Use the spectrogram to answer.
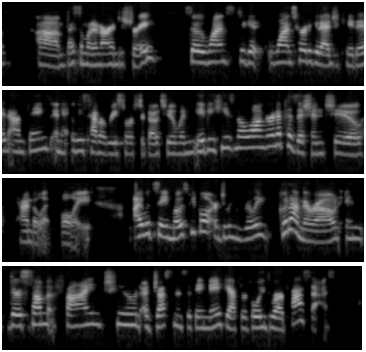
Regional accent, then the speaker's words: North Shore of Chicago, Illinois, United States; I grew up on the North Shore of Chicago, very affluent suburbs

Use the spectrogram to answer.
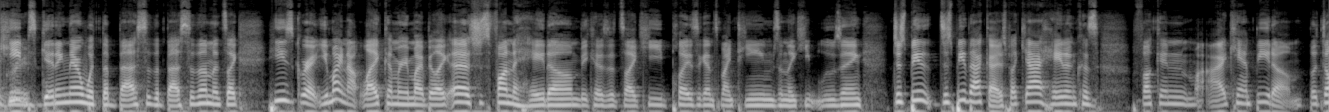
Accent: Buffalo, New York, United States; I'm from Buffalo, New York.

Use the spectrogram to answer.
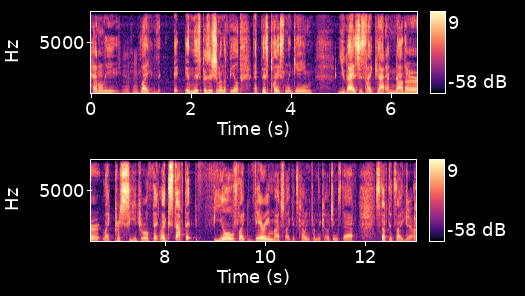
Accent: Denver, Colorado, United States; I was raised in Denver, in Colorado

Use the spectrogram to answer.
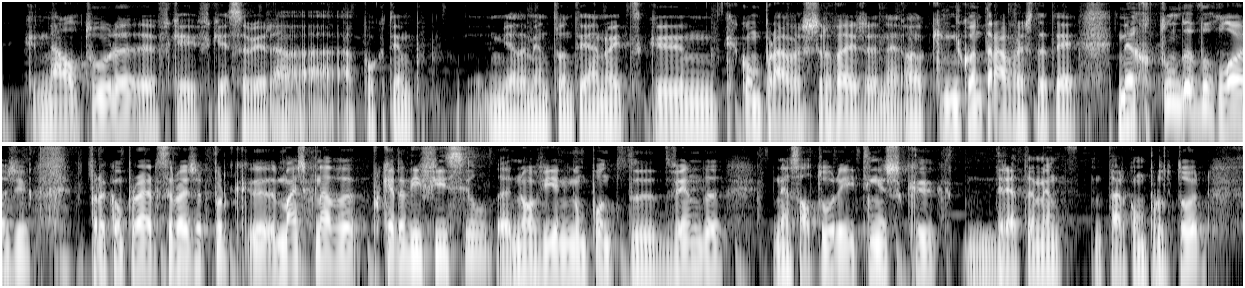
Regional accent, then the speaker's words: Portugal; nós enquanto portugueses

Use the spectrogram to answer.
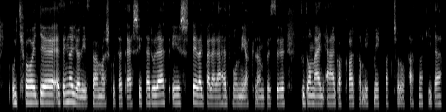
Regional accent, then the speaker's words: Vas, Hungary; én az őrség mellett egy kis falucskában nőttem fel

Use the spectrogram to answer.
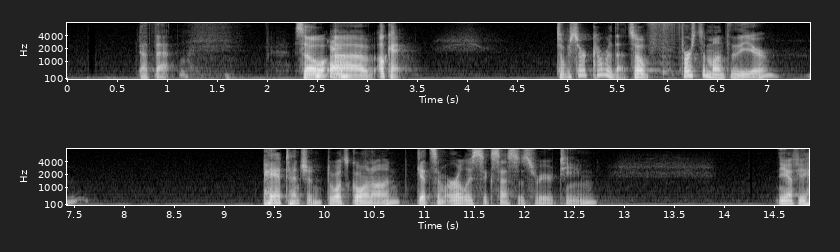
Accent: Midwest, United States; I grew up in the Midwest.

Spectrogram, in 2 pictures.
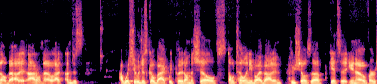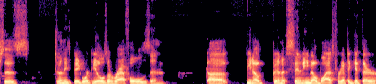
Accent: Bardstown, Kentucky, United States; my hometown

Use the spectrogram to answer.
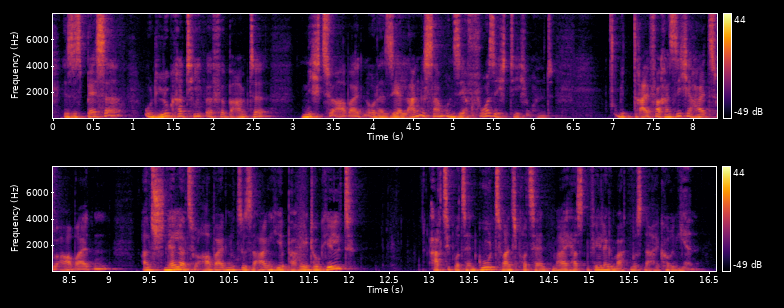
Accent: Germany; bei uns in Deutschland

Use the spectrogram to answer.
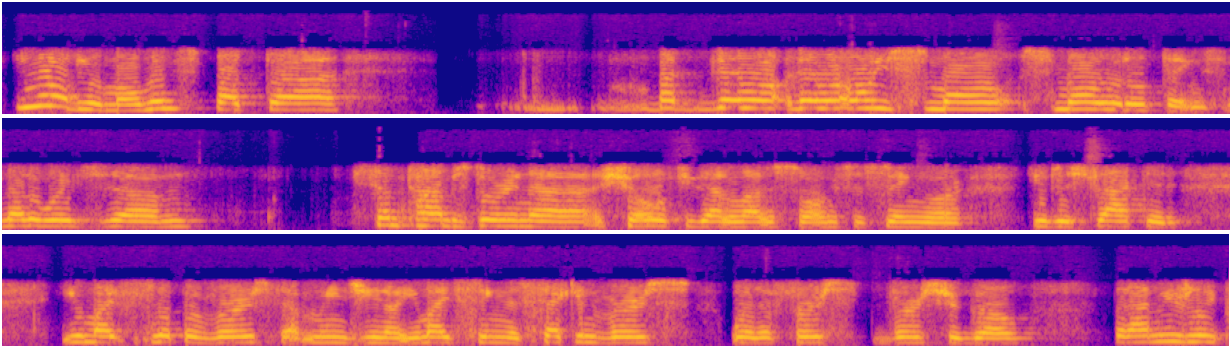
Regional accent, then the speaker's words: New York, United States; first language English; like many other New Yorkers, many fellow New Yorkers, just growing up in the city

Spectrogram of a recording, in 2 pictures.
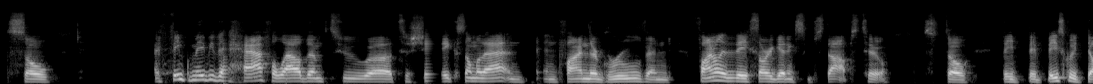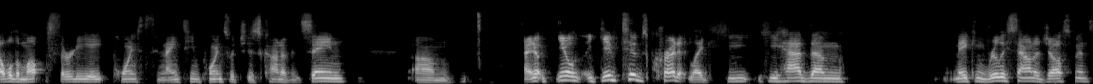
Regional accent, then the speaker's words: New York, United States; I grew up in New York

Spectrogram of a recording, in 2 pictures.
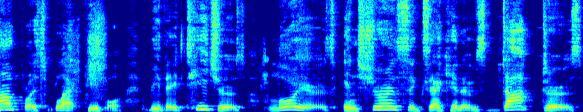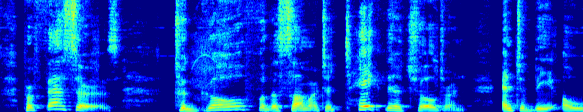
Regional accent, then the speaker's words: the Jim Crow South, United States; I was born in segregation in the Jim Crow South

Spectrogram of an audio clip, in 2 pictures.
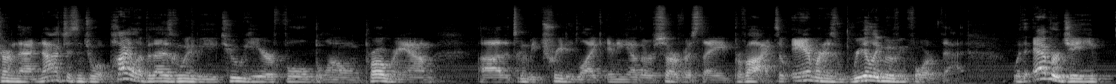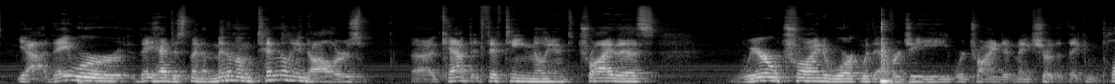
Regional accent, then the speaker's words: Southwest Missouri, United States; I'm from Southwest Missouri

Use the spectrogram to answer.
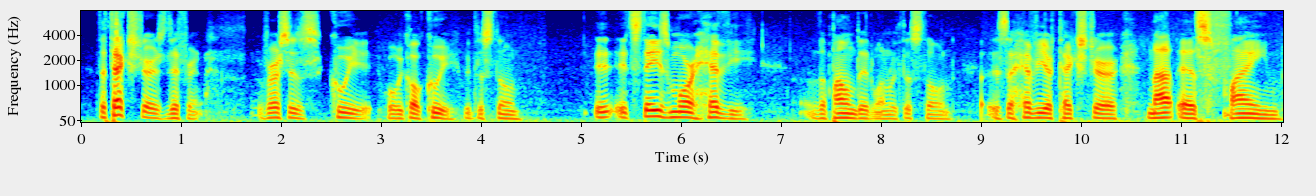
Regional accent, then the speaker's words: Hawaii, United States; not because I'm Hawaiian, I'm from here

